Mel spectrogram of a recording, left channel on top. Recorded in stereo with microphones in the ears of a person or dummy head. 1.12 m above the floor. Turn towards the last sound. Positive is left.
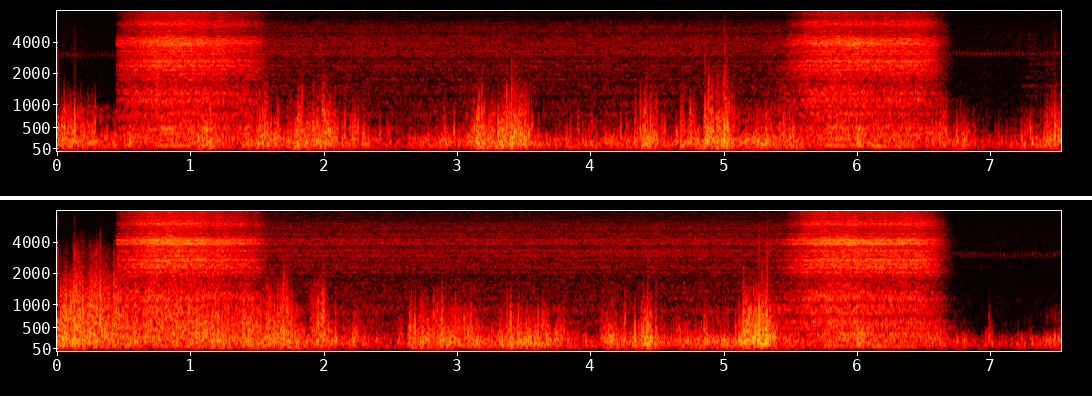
turn(degrees=-10)  # may be behind; listen again after turning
